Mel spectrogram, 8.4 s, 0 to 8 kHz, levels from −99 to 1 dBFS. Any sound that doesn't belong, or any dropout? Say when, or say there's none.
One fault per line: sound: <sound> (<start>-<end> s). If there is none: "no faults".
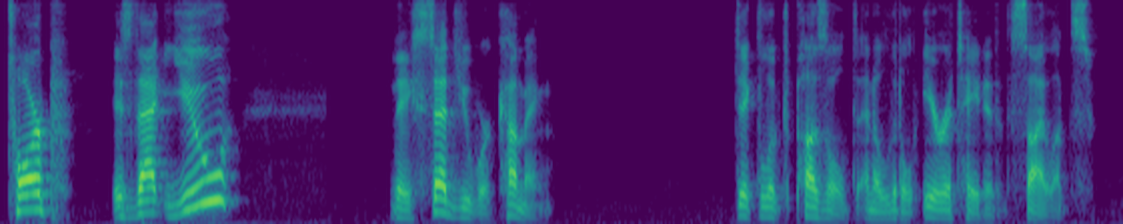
no faults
